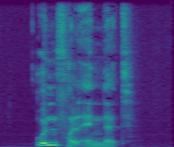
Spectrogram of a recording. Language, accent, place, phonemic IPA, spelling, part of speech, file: German, Germany, Berlin, /ˈʊnfɔlˌʔɛndət/, unvollendet, adjective, De-unvollendet.ogg
- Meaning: unfinished, incomplete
